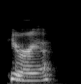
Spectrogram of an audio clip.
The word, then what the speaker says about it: Peoria: Peoria.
